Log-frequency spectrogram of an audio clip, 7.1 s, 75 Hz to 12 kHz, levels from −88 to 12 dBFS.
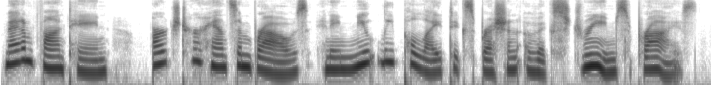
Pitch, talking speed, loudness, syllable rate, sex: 210 Hz, 120 wpm, -17 LUFS, 4.9 syllables/s, female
